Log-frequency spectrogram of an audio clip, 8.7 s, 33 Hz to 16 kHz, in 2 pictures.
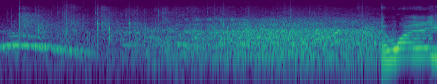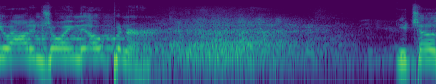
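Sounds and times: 
people whooping: 0.0s - 2.2s
audience of deer hunters clapping: 0.0s - 4.3s
laughter: 1.2s - 4.1s, 5.8s - 8.1s
speech: 3.8s - 6.4s, 8.3s - 8.7s.

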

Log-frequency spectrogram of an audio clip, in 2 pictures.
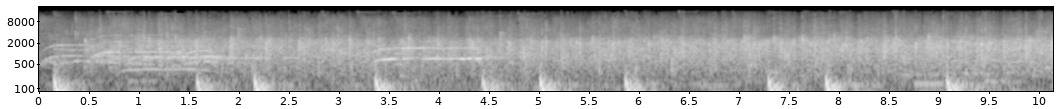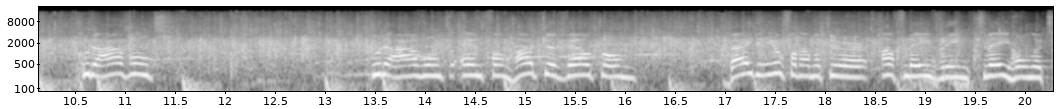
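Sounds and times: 
audience applause: 0.0s - 20.2s
cheers: 0.0s - 20.2s
speech: 10.6s - 11.4s, 13.5s - 16.2s, 17.0s - 20.2s.

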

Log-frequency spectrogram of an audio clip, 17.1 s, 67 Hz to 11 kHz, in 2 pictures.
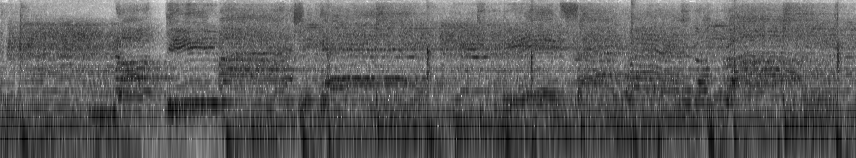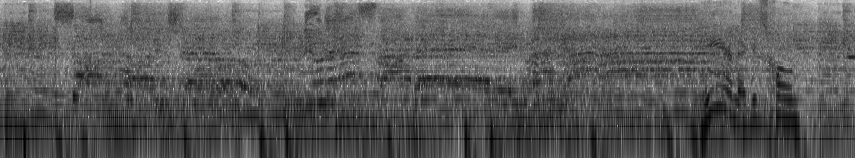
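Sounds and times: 
Italian pop anthem with male-female duet vocals over full band: 0.9s - 17.0s
speech: 16.1s - 16.8s.

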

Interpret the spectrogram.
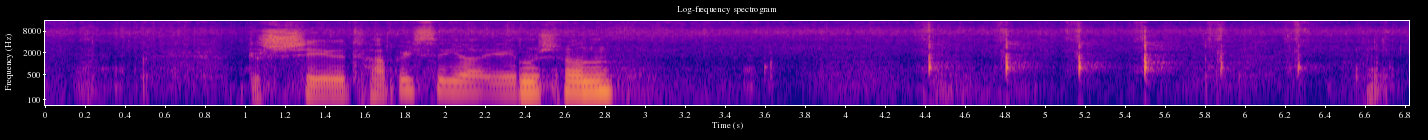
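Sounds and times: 
speech: 1.0s - 3.0s
knife slicing small shallots into thin strips: 4.4s - 6.8s.

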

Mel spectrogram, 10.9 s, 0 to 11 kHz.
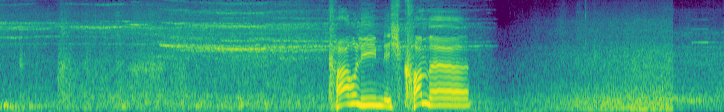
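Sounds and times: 
train wheels squealing through a station: 0.0s - 7.5s
steady low rumble of a train pulling through a station: 0.0s - 10.8s
speech: 5.0s - 7.2s.

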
